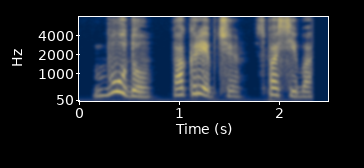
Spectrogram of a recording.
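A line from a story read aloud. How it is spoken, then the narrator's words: Irritated, curt. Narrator (Russian): раздраженно бросает он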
